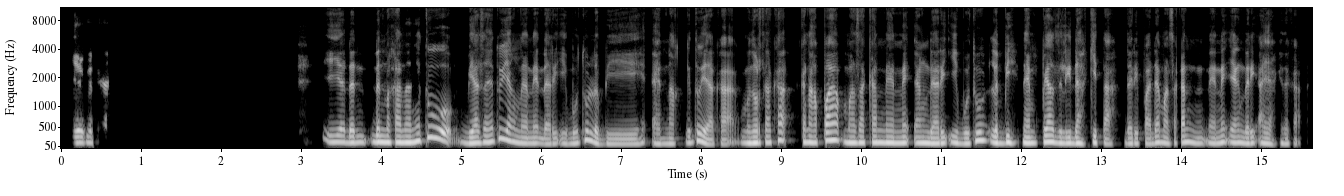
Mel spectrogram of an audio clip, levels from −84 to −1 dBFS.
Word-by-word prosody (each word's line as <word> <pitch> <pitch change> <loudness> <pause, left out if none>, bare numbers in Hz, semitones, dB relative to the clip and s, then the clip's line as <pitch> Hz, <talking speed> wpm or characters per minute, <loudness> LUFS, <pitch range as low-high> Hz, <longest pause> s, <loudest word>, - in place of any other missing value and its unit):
Iya 140 0 +2
benar. 135 - -7 2.7
Iya, 155 -6 -1
dan 145 +1 0
dan 155 0 +2
makanannya, 145 +2 +4
tuh, 245 -10 +1
biasanya 145 +2 +1
itu 235 - -2
yang 175 - +1
nenek 125 0 -1
dari 115 +2 -2
ibu 120 +1 -4
itu 205 - -3
lebih 110 -2 -3
enak 115 -1 -5
gitu, 145 +6 0
ya, 120 -9 +2
Kak. 105 +8 -5
Menurut 135 0 +2
Kakak, 185 +6 -3
kenapa 150 +7 +3
masakan 140 0 +1
nenek 135 0 +3
yang 135 -1 +2
dari 125 +1 +3
ibu, 120 -2 0
tuh, 185 +9 +2
lebih 140 -1 +1
nempel 135 +3 +3
di 135 -3 +2
lidah 130 -1 +2
kita 115 -3 -4
daripada 120 +2 -2
masakan 130 0 -2
nenek 130 +3 -1
yang 140 -1 +1
dari 130 +2 0
ayah, 120 -6 -2
gitu, 115 -1 -6
Kak? 120 +1 -13
135 Hz, 155 wpm, -20 LUFS, 125-145 Hz, 2.7 s, makanannya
